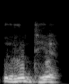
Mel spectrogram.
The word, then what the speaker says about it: rudhira: If you pronounce the word rudhira on its own, it's 3 light syllables, rudhira.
